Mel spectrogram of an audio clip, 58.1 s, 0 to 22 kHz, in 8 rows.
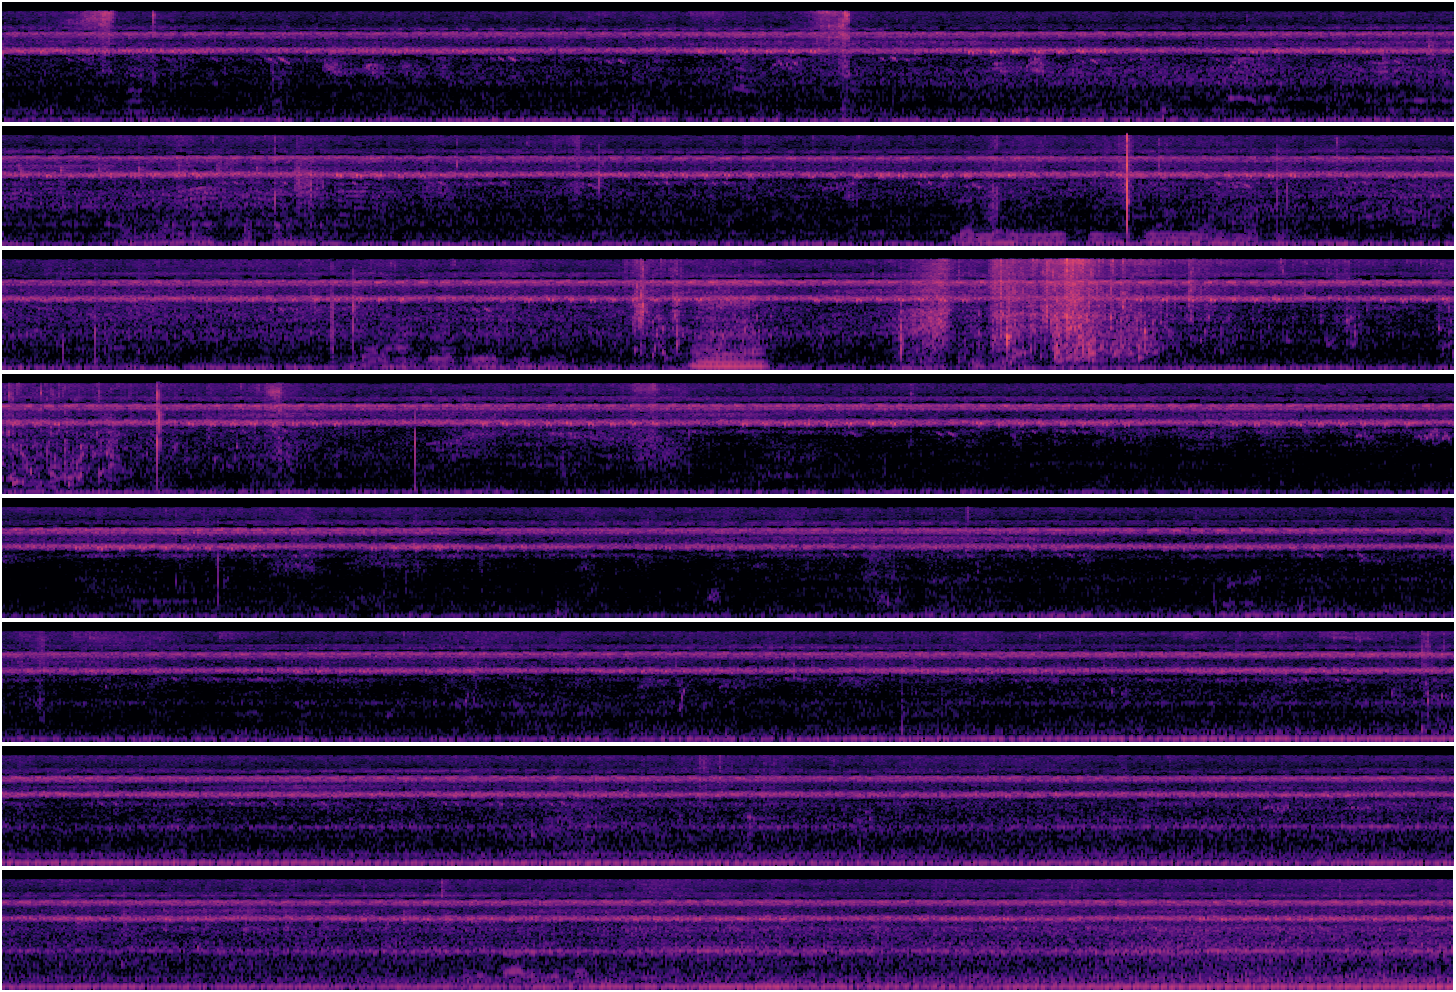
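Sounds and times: insects trilling: 0:00.0 - 0:58.0.

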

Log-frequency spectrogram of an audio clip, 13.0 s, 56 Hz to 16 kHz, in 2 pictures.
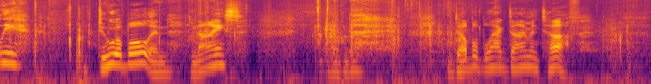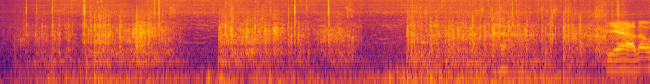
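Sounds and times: bike tyre rumble on dirt: 0:00.0 - 0:13.0
freewheeling hub buzz: 0:06.6 - 0:13.0
wind noise on camera: 0:06.6 - 0:13.0.

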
